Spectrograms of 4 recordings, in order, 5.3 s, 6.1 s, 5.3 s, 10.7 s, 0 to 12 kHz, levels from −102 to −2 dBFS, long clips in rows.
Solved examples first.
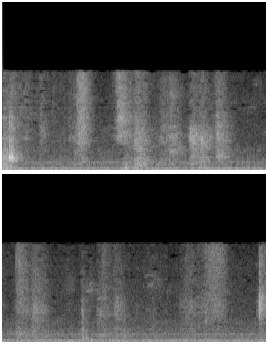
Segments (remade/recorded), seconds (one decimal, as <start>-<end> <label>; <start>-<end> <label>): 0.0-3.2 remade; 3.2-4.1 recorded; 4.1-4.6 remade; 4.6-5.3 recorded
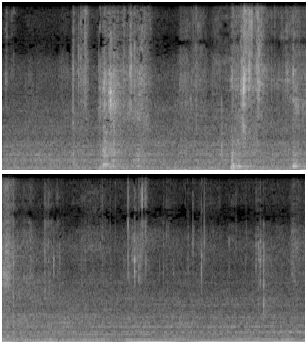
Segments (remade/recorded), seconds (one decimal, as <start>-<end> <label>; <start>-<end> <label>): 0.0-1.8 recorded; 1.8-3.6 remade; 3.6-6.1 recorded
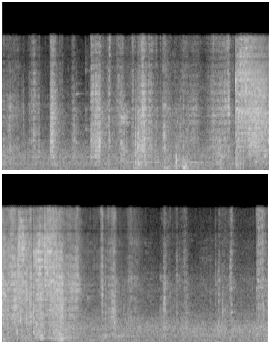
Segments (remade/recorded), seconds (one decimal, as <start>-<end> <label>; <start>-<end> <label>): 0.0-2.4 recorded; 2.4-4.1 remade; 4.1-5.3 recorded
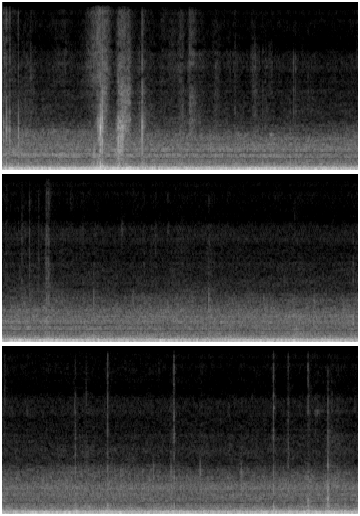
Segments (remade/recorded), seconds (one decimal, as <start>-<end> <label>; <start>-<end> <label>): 0.0-7.4 remade; 7.4-8.7 recorded; 8.7-10.7 remade

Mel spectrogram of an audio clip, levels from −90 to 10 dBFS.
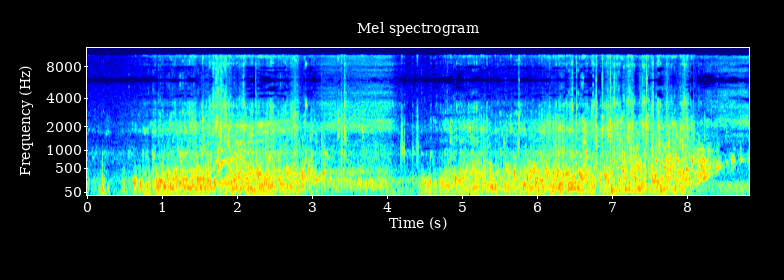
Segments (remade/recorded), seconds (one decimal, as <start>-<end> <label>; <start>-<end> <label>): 0.0-0.4 recorded; 0.4-3.4 remade; 3.4-5.2 recorded; 5.2-8.1 remade; 8.1-8.8 recorded

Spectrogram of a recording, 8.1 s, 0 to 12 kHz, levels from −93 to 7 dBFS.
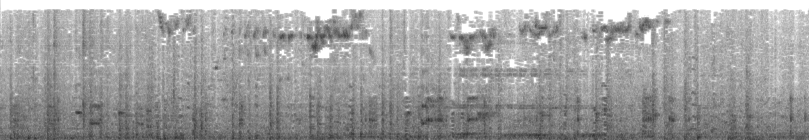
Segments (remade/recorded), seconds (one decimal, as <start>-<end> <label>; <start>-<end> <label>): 0.0-1.5 remade; 1.5-2.4 recorded; 2.4-4.9 remade; 4.9-8.1 recorded

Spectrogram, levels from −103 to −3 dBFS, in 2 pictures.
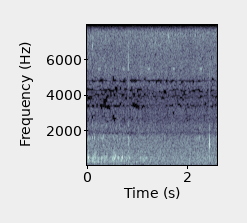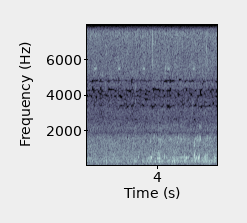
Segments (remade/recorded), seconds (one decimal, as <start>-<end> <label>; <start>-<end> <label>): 0.0-5.2 recorded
